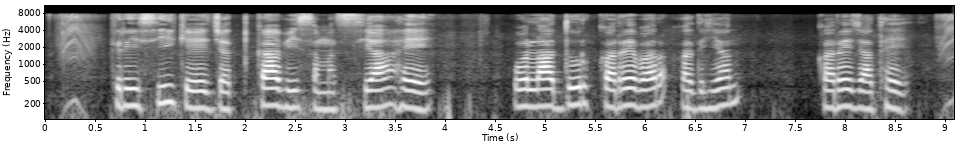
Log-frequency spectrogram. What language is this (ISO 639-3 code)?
hne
